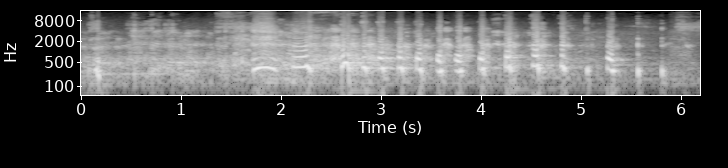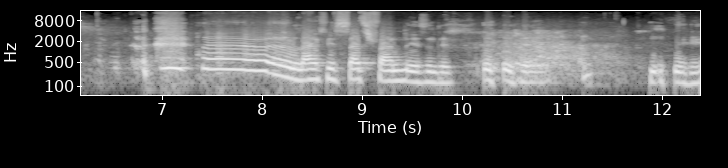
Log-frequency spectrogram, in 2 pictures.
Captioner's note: general laughter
